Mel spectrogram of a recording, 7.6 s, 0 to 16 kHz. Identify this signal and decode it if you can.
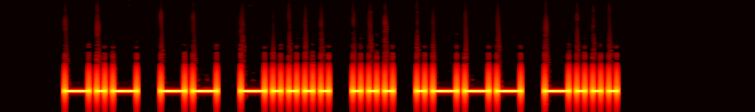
Morse code, heard as a keyed tone, about 15 wpm, 700 Hz. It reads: KM6SJB
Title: USA Call Signs Repeated 3x 15wpm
